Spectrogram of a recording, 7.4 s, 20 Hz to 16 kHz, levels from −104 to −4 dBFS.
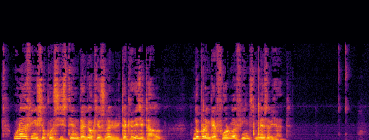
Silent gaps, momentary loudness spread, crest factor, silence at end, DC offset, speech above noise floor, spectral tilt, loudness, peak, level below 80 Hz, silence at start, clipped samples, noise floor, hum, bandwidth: none; 8 LU; 18 dB; 1.75 s; under 0.1%; 55 dB; -6 dB/octave; -19 LUFS; -2 dBFS; -62 dBFS; 0.05 s; under 0.1%; -73 dBFS; none; 11.5 kHz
